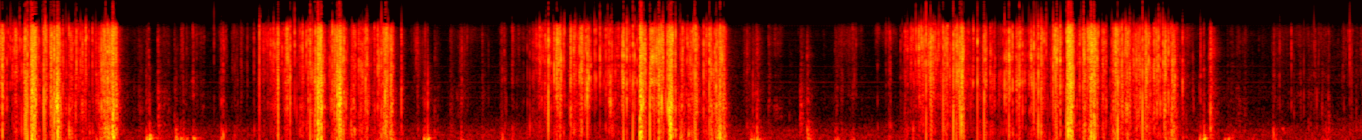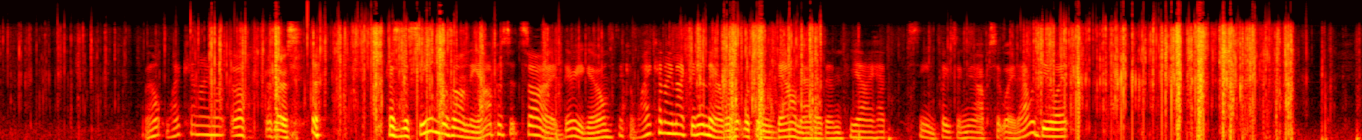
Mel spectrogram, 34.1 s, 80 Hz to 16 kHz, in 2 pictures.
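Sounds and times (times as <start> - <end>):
foil wrapper crinkling: 0.0 - 1.6, 2.2 - 9.2, 10.6 - 15.3, 15.9 - 34.0.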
